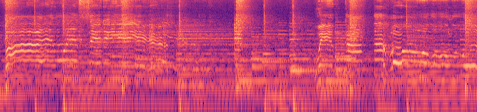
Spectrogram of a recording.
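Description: A male vocalist singing long, wavering notes into a microphone, backed by a live band with electric guitar.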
